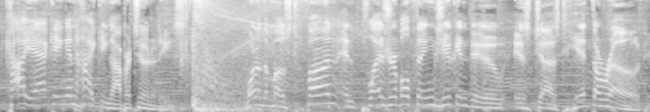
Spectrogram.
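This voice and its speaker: A man with a fairly high, lively voice announcing a travel podcast. His delivery is punchy and swings widely in pitch. A clear music bed plays under him. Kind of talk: scripted promo intro over music.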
